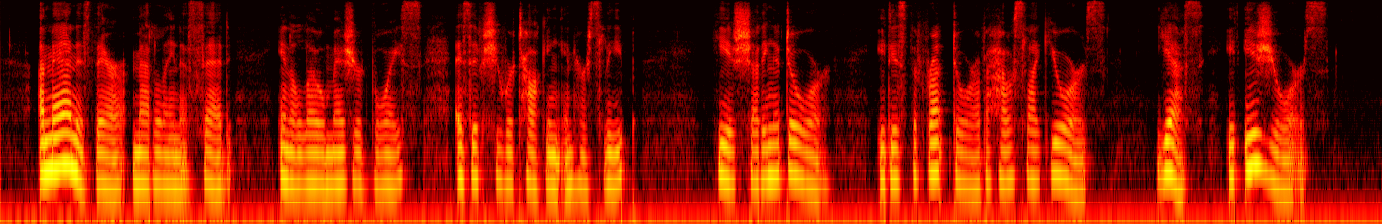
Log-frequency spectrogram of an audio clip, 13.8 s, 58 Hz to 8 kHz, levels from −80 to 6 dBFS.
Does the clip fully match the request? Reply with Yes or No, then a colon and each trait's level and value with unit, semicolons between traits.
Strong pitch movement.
No: average, 3.0 semitones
